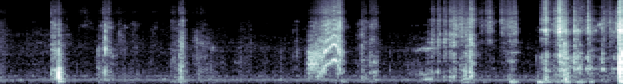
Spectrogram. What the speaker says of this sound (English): My zipper pouch.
